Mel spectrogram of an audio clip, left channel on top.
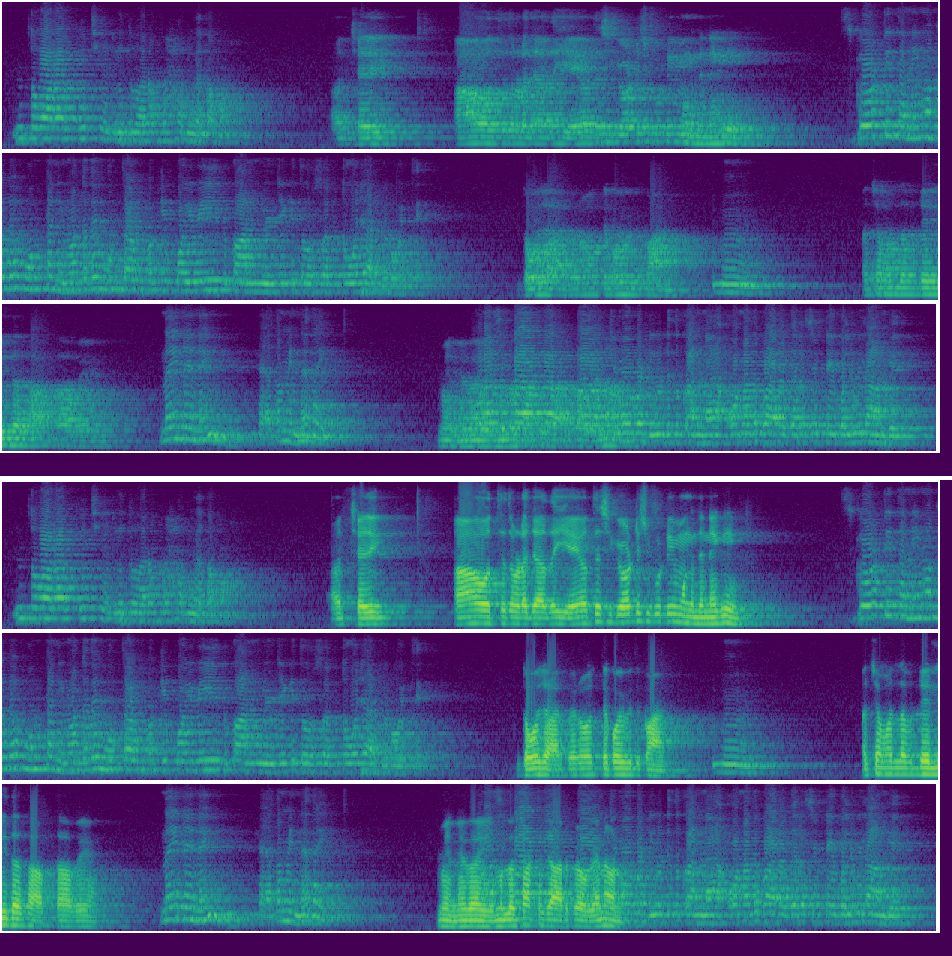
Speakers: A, in the centre; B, on the right.
A: ਦੁਬਾਰਾ ਕੀ ਛੇੜੀਏ ਦੁਬਾਰਾ ਪੈਸਾ ਨੀ ਹੈਗਾ ਹੁਣ
B: ਅੱਛਾ ਜੀ, ਆਹੋ ਓਥੇ ਥੋੜਾ ਜ਼ਿਆਦਾ ਈ ਐ ਓਥੇ ਸਿਕਓਰਟੀ ਸਿਕਉਰਟੀ ਮੰਗਦੇ ਨੇਗੇ <inaudible>
A: ਸਕਿਓਰਿਟੀ ਤਾਂ ਨੀ ਮੰਗਦੇ ਹੁਣ ਤਾਂ ਨੀ ਮੰਗਦੇ ਹੁਣ ਤਾਂ ਕੋਈ ਵੀ ਦੁਕਾਨ ਮਿਲ ਜੇਗੀ ਦੋ ਸੌ ਦੋ ਹਜ਼ਾਰ ਰੁਪਏ ਰੋਜ਼ ਦੇ
B: ਦੋ ਹਜ਼ਾਰ ਰੁਪਏ ਰੋਜ਼ਦੇ ਕੋਈ ਵੀ ਦੁਕਾਨ
A: ਹੂੰ
B: ਅੱਛਾ ਮਤਲਬ ਡੇਲੀ ਦਾ ਹਿਸਾਬ ਕਿਤਾਬ ਐ
A: ਨਹੀਂ-ਨਹੀਂ-ਨਹੀ ਹੈ ਤਾਂ ਮਹੀਨੇ ਦਾ ਈ
B: ਮਹੀਨੇ ਦਾ
A: ਹੁਣ
B: ਹੀ
A: ਅਸੀਂ
B: ਮਤਲਬ
A: ਬਾਹਰਲਾ
B: ਸੱਠ ਹਜ਼ਾਰ ਰੁਪਏ ਹੋ
A: ਅਹ
B: ਗਏ ਨਾ
A: ਜਿਵੇਂ
B: ਹੁਣ
A: ਵੱਡੀ-ਵੱਡੀੇ ਦੁਕਾਨਾਂ ਐ ਉਹਨਾਂ ਦੇ ਬਾਰ ਅਗਰ ਅਸੀਂ ਟੇਬਲ ਵੀ ਲਾਗੇ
